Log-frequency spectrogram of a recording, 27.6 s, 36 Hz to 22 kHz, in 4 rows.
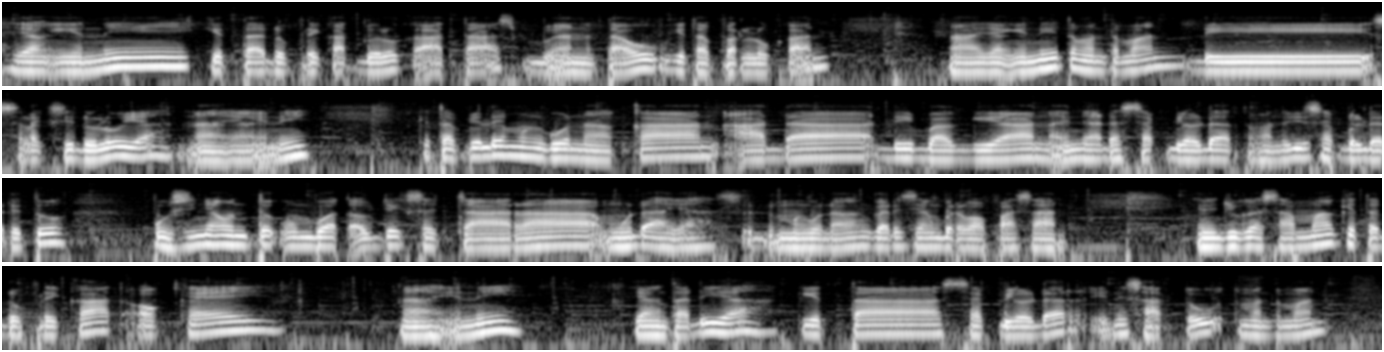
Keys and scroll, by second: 17.4 z, 18.3 v, 20.4-22.0 typing.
